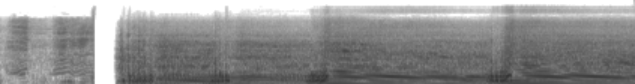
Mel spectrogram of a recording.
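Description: A dirt bike engine roars close up, rising in pitch and shifting through gears again and again.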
